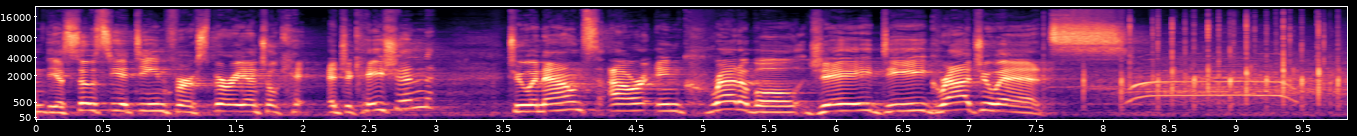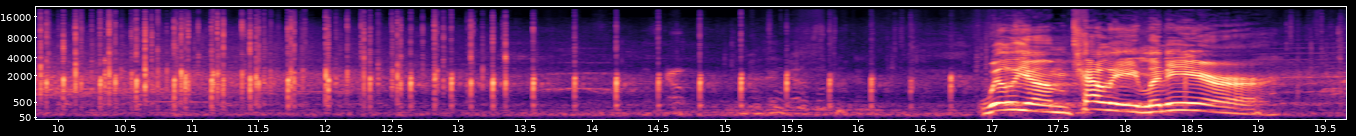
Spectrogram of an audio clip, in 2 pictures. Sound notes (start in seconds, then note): 8.0 crowd cheers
